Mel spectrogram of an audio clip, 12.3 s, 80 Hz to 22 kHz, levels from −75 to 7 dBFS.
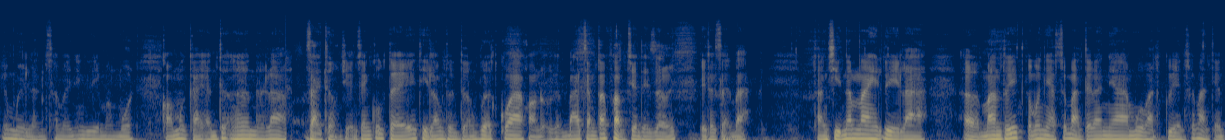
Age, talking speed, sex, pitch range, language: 20-39, 315 wpm, male, 100-115 Hz, Vietnamese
